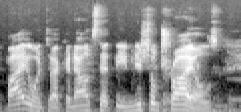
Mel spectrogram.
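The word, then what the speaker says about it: BioNTech: and its german partner violin tech i guess is how you say it bio in tech announced at the initial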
